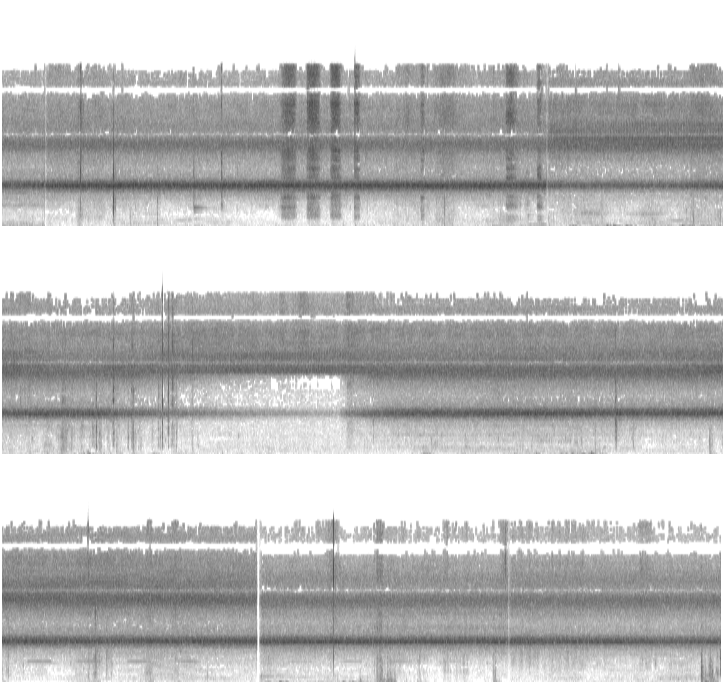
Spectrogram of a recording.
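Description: Steady high-pitched insect chorus that drops out briefly near the middle, with occasional low knocks and handling noises.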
